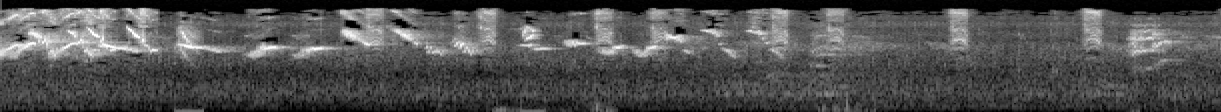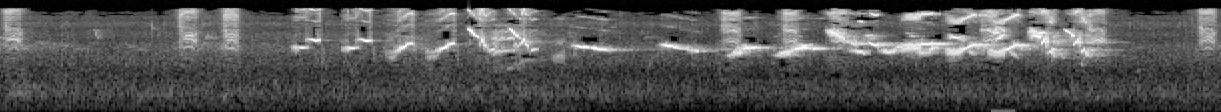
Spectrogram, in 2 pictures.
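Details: A caged double-collared seedeater (coleiro) used as a teacher for a young bird delivers repeated bursts of bright high twittering chirps and slurred whistles, separated by brief pauses, with scattered clicks and low knocks.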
